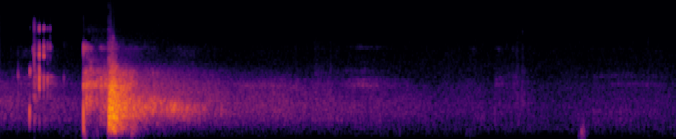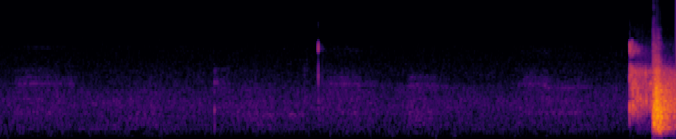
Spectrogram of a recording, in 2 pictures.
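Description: A rifle shot cracks loudly and echoes across a valley.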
